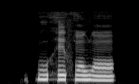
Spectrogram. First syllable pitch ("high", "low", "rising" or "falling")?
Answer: high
